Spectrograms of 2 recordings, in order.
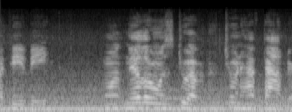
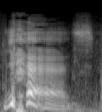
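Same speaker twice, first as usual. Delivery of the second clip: excited cheer; 3 semitones higher, much slower than usual. Real, not acted. Celebrates landing big fish.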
